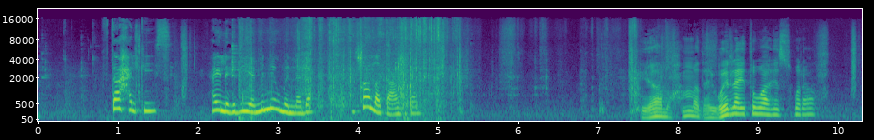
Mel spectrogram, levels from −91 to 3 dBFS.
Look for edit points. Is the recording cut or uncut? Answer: uncut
